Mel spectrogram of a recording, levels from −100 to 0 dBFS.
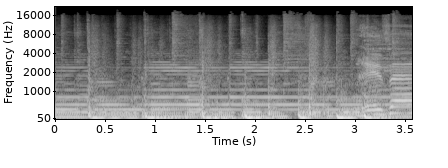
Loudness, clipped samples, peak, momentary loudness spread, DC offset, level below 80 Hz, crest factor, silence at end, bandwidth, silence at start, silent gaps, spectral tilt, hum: -19 LUFS; under 0.1%; -6 dBFS; 4 LU; under 0.1%; -22 dBFS; 12 dB; 0 s; 16.5 kHz; 0 s; none; -6 dB/octave; none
